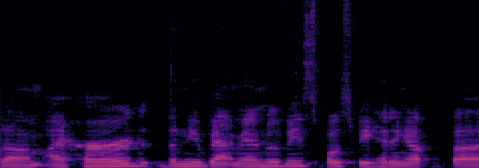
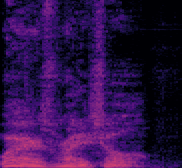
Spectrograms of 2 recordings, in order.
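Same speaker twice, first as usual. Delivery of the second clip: very loud caped vigilante voice at full volume; 9 dB louder than usual. Asked for a little snippet of Batman, the speaker performs it; Batman voice. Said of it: "Let's hear a little snippet of Batman".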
